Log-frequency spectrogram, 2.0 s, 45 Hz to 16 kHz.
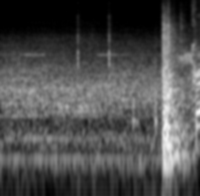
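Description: The door of a 1978 Plymouth Trail Duster pickup being shut: one loud thunk about one and a half seconds in, over steady background noise.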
